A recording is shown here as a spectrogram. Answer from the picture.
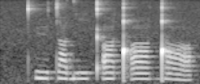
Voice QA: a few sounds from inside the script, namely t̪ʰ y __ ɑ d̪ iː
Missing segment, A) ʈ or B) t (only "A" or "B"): B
